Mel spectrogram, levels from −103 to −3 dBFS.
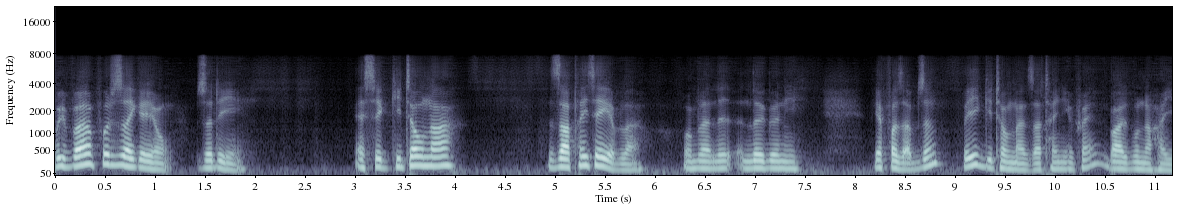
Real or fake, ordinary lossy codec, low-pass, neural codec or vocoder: fake; none; none; codec, 16 kHz, 0.3 kbps, FocalCodec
